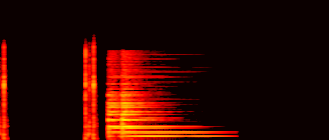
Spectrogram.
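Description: Subscribe-animation sound effects: a short click, then two quick clicks about a second in, followed by a single bright bell ding that rings out and fades over about a second and a half.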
